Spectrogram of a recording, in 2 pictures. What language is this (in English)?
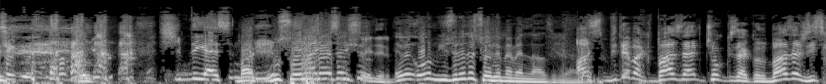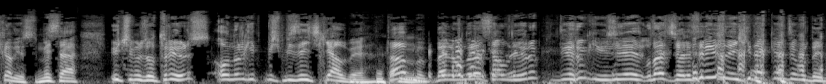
Turkish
